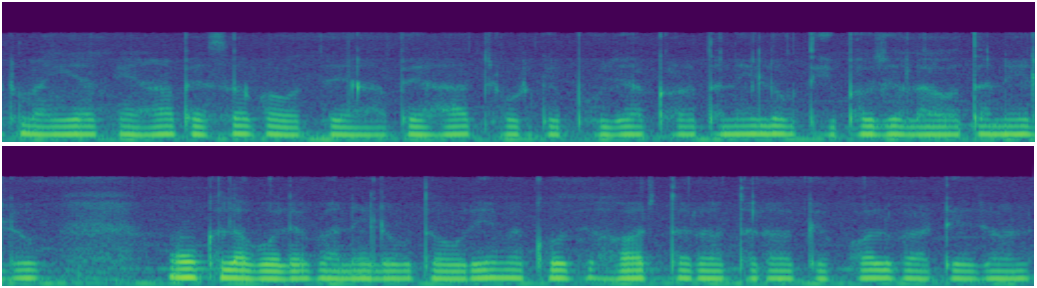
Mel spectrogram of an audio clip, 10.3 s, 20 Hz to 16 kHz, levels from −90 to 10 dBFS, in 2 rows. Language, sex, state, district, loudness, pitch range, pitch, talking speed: Bhojpuri, female, Uttar Pradesh, Gorakhpur, -19 LUFS, 160-165 Hz, 160 Hz, 185 wpm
